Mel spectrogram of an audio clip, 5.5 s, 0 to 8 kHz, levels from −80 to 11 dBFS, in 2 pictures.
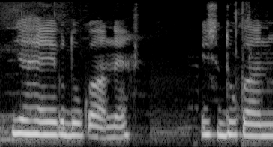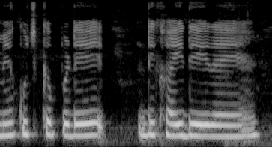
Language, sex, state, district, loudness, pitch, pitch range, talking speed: Hindi, female, Uttar Pradesh, Saharanpur, -13 LUFS, 245 Hz, 235-260 Hz, 145 wpm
